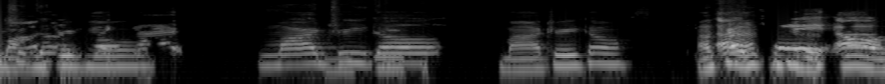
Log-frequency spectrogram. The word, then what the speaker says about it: Madrigal: Is it what, how do you pronounce the do you remember how to pronounce the family name? I think it's Madria Madrigal, like Madrigal that. Madri Madrigal. Madrigals?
